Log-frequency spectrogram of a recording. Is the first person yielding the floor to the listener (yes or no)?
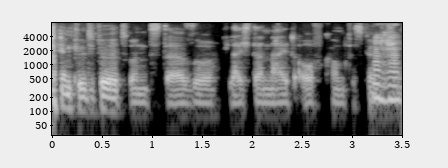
yes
